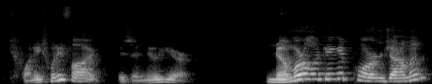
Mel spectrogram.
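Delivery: lightly mimicked halting proclamation; Elon Musk. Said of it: "even Elon Musk a couple days ago, he's like".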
